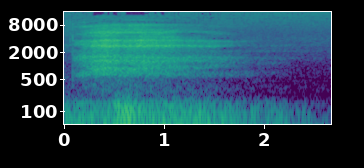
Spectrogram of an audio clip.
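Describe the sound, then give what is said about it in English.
A deep breath taken in, released as a long, audible sighing exhale that gradually fades out, with no talking. “I think everybody should sit up and take a deep breath in and exhale.”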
